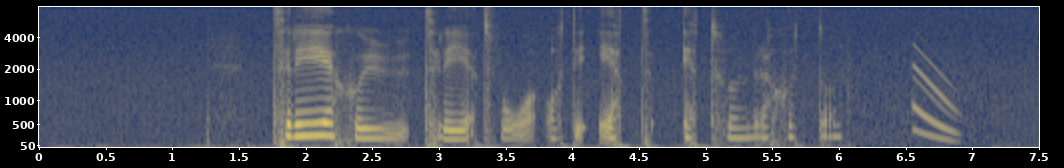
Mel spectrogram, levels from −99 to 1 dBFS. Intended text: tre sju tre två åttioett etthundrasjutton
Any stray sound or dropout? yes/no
yes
